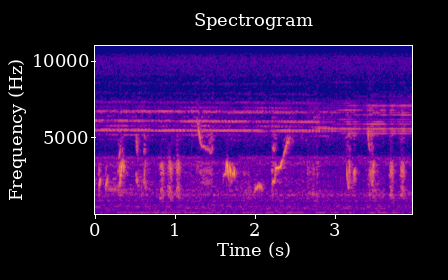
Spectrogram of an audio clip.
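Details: Cream-vented bulbul in song, a caged captive bird: short whistled, slurred notes at varied pitch, some rising, in a loose broken phrase, over steady low hum and faint chirps.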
